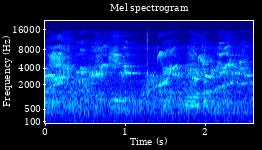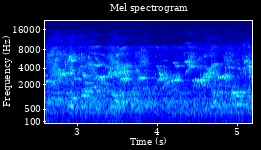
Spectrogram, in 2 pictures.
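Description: Several birds chirping and calling, many short overlapping calls.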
